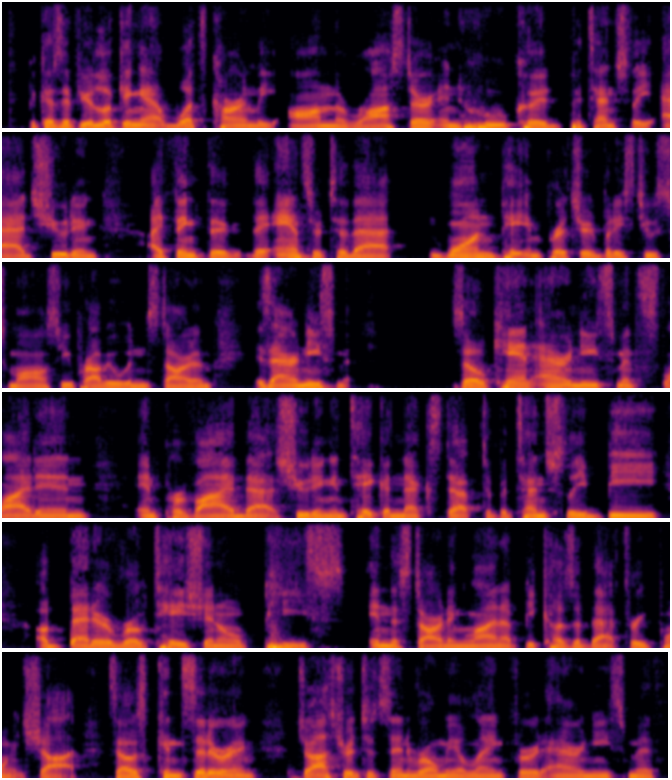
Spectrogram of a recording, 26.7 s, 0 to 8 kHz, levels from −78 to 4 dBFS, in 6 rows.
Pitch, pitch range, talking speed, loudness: 105 Hz, 95-115 Hz, 180 wpm, -22 LUFS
